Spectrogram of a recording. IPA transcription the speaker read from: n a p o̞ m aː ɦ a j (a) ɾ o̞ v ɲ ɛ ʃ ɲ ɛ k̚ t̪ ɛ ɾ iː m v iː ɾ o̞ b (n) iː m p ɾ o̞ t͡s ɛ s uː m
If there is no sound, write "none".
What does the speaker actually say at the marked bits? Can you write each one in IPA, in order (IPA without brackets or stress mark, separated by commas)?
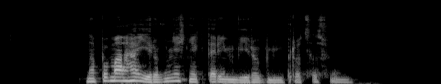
i, ɲ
